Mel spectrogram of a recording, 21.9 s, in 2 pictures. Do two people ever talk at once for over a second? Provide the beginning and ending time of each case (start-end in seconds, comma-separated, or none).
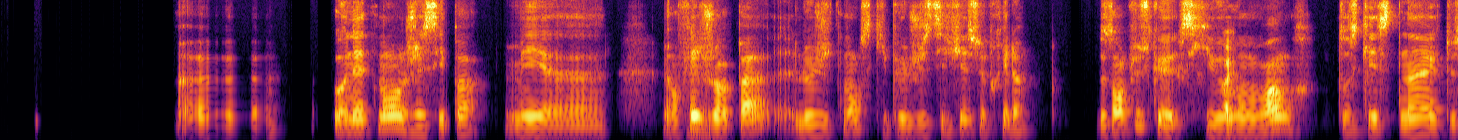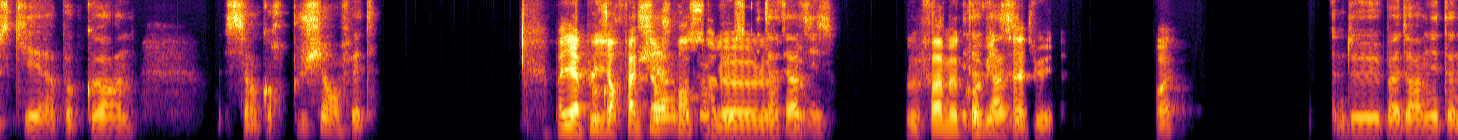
15.4-17.1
